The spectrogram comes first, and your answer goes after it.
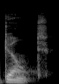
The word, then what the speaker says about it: don't: Or when we see the word don't. A lot of times the T in don't is silent.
